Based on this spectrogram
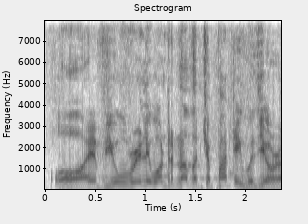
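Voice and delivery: put-on Indian accent. Shown as a demonstration.

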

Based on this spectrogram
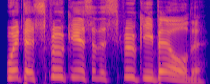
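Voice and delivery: high, slow, savoured boast; drawn-out, high-pitched victory call; triumphant proclamation. Real, not acted. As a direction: announce it grandly, stretching the words. Celebrates the win.

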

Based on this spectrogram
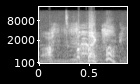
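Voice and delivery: high shouted curse; startled shout. Real, not acted. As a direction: yell it in shock. Crash, shouted.

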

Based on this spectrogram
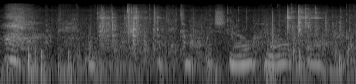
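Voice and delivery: hushed self-pep talk, sigh and okays barely voiced; muttering to herself. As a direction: psych yourself up in a hushed voice.

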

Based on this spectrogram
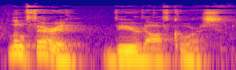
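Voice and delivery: ordinary delivery

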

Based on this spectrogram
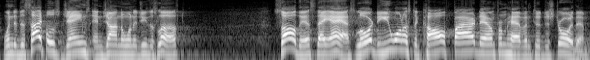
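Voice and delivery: proclaiming the verse; scripture reading. Acted. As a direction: read it out to the congregation. Reads scripture aloud.

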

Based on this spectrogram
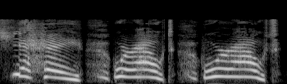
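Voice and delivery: high, excited cheering; joyful cry. A narrator's reading. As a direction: shout for joy at being free. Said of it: "Moose cried".

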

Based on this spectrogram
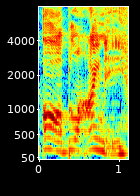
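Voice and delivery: high, drawn-out caricature British exclamation; put-on British accent. Shown as a demonstration. Guest asked to give a British accent, hammed-up British. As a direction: ham up a slow, high-pitched British accent. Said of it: "can you give us a British".

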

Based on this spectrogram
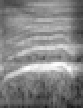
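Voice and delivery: loud, high gasp; sharp gasp of sudden fright; huge shocked intake; startled gasp. Real, not acted.

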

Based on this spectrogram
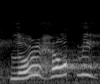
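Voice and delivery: quick high-pitched cry for help; urgent plea. Retold or imitated. Bible teacher put on the spot praying for help, pleading. Retold urgent prayer when challenged.

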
